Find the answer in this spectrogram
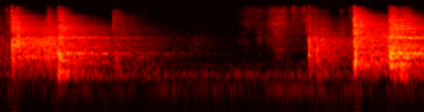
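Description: Hockey stick and puck on a plastic training floor: two rounds of one-handed stickhandling and shooting, about three seconds apart. Each opens with sharp knocks of the blade on the puck, followed by a scraping that fades over a second or so.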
